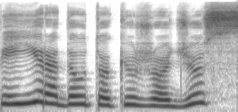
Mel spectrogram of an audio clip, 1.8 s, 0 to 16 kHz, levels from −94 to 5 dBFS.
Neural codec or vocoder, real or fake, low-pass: none; real; 14.4 kHz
